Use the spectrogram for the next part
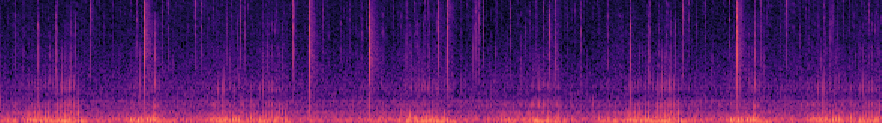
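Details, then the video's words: Gentle purring from a cat, deep throbbing rumble rising and falling roughly every two seconds, mixed with a crackling fireplace whose snapping pops sound throughout. "Cozy Fireplace with Gentle Cat Purring"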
